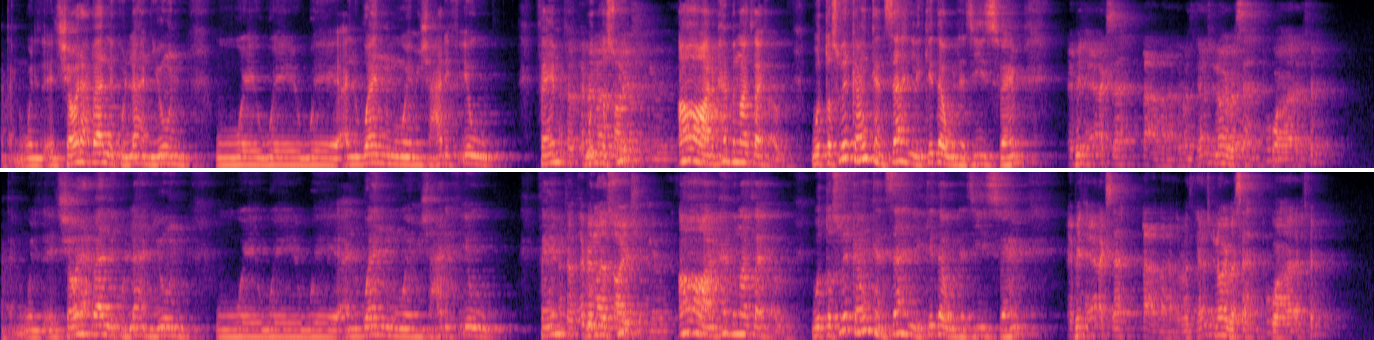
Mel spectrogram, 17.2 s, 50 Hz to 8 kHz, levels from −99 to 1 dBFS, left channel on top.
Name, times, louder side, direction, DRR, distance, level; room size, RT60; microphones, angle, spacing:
voice 1, 0.0-6.2 6.7-7.9 8.5-9.9 10.1-13.0, left 4 dB, 55° left, 7 dB, 0.5 m, -24 dB
voice 2, 7.0-8.4 13.3-16.4, right 2 dB, 65° right, -1 dB, 0.9 m, -29 dB
7.3 x 2.7 x 5.5 m, 0.90 s
head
